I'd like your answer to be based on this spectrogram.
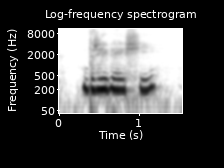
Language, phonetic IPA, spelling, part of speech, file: Czech, [ˈdr̝iːvjɛjʃiː], dřívější, adjective, Cs-dřívější.ogg
- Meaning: 1. former (such that used to be but is no more) 2. earlier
